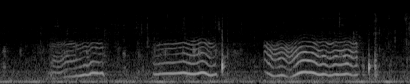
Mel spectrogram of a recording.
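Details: Newborn Boxer puppies during birth: three drawn-out, whiny whimpers with wavering pitch, each about half a second to a second long, separated by short pauses, over a low steady hum.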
